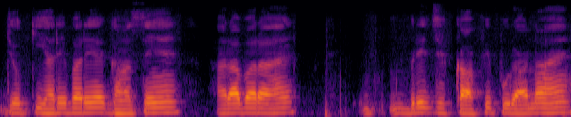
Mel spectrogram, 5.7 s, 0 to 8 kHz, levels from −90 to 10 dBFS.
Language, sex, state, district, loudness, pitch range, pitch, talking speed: Hindi, male, Bihar, Saharsa, -27 LUFS, 115-130 Hz, 125 Hz, 145 wpm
